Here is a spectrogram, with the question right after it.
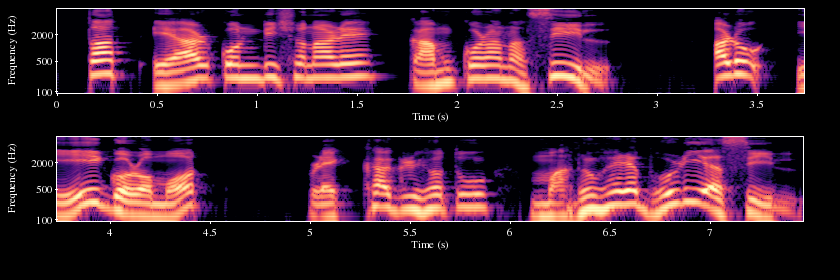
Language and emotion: Assamese, disgusted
